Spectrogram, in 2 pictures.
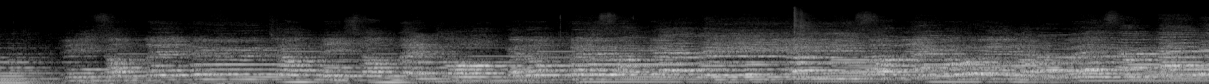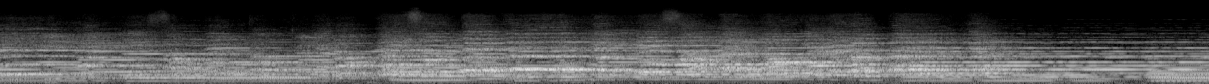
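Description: A choir singing a Christmas motet, coming in about a second in just after a held organ chord breaks off, and growing somewhat louder in the second half.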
